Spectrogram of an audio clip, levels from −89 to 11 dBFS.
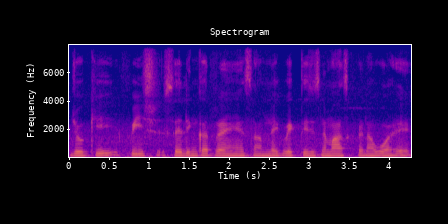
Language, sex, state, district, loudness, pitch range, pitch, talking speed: Hindi, male, Chhattisgarh, Korba, -35 LUFS, 135-140 Hz, 135 Hz, 225 wpm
